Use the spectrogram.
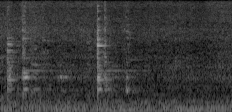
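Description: Mushrooms sizzle in a pan on the stove while being cooked for beef stroganoff, a steady close hiss with a few soft stirring knocks and scrapes, no voices.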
